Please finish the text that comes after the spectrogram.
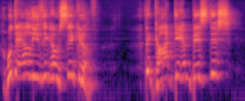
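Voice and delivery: high, loud, escalating rage; furious outburst. Acted. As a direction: build to an anguished, furious cry. Furious confrontation with the father.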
